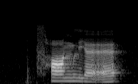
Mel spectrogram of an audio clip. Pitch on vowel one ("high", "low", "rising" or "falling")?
high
